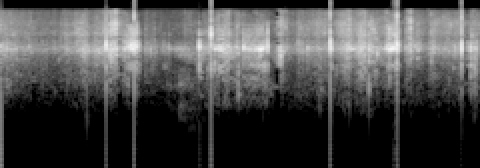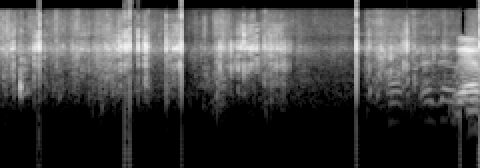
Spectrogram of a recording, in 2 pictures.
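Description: Footsteps crunching and scuffing through dry leaf litter and twigs while climbing, with irregular sharp cracks and a steady rustle.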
